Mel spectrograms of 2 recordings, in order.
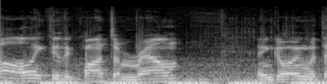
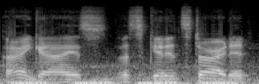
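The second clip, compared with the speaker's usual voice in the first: ordinary talk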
